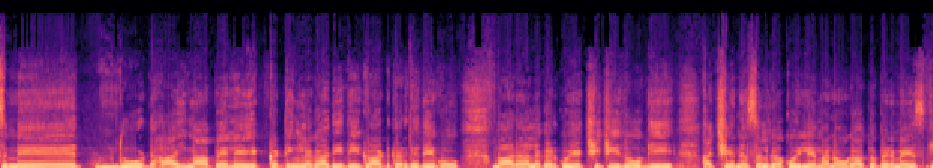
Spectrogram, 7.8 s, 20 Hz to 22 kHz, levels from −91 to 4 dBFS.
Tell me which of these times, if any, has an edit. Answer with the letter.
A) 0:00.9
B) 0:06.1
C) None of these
C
